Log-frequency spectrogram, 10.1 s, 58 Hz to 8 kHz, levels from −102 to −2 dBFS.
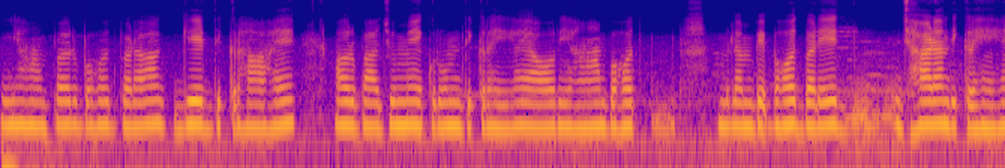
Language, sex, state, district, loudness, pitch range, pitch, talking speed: Hindi, female, Andhra Pradesh, Anantapur, -30 LUFS, 195-205 Hz, 200 Hz, 150 wpm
